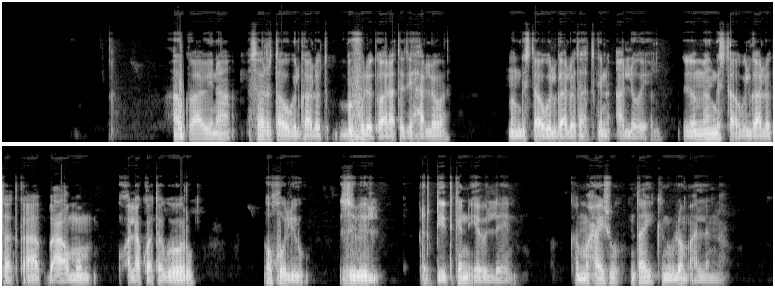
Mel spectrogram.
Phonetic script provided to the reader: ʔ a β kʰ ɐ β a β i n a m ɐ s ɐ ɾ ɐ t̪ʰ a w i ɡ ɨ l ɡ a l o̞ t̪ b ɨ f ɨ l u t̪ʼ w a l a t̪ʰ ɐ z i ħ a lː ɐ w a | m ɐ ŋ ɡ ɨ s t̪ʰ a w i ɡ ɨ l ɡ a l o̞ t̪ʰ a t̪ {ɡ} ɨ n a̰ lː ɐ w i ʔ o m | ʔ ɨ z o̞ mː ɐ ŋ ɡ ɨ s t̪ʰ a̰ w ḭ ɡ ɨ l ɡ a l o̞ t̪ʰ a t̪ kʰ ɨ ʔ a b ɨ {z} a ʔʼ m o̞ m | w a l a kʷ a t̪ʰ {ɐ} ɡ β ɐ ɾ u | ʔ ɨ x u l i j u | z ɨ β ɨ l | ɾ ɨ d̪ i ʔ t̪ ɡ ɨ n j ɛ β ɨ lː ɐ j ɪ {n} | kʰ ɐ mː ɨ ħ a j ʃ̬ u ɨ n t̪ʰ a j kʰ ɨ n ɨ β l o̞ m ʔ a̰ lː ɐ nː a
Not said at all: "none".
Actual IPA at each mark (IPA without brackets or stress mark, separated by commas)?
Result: ɡ, ʕ, ɐ, n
